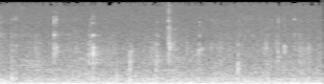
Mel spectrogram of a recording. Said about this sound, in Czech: Já odmítám, dokud budeš tady takhle tady dělat mm a mlaskat, já odmítám pokračovat podcastu.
